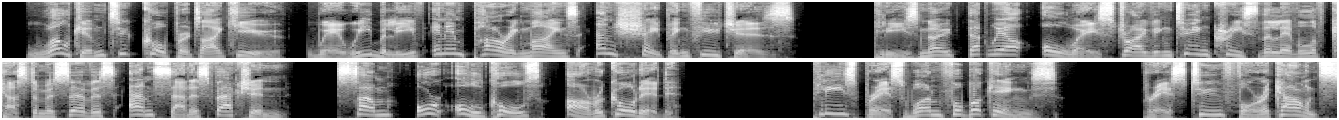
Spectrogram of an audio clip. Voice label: IVR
